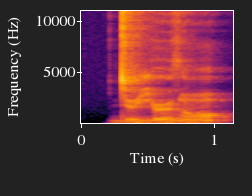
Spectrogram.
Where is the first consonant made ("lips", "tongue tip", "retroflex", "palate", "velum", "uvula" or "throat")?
tongue tip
